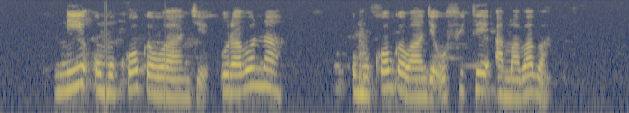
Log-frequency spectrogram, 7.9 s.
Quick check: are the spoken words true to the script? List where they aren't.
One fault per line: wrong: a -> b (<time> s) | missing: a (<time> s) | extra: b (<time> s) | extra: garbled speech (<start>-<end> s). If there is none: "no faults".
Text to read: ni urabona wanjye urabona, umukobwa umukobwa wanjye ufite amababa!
wrong: urabona -> umukobwa (1.2 s)
missing: umukobwa (5.0 s)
